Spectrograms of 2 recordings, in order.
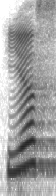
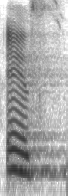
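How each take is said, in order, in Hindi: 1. इसकी शुरुआत y ध्वनि से होती है। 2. इसकी शुरुआत एक सामान्य स्वर ध्वनि से होती है।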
